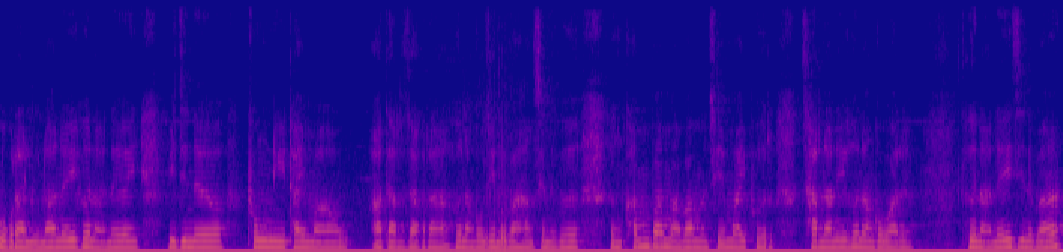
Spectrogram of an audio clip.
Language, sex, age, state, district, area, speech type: Bodo, female, 45-60, Assam, Kokrajhar, rural, spontaneous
